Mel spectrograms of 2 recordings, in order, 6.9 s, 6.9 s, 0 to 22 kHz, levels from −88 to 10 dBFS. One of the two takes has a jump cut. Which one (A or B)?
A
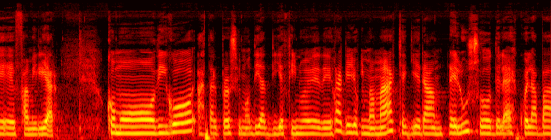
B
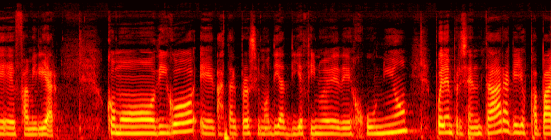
A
